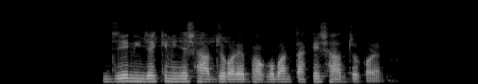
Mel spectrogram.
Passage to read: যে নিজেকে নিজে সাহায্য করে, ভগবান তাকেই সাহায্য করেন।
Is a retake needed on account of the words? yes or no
no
